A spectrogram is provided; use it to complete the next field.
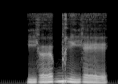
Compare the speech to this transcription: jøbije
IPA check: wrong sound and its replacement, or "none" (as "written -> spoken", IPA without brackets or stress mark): none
